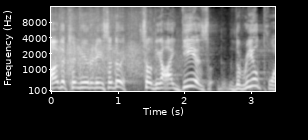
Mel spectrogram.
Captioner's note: cheers and applause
